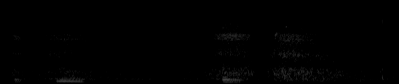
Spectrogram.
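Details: Soft, whistling, wheezy snoring over two breath cycles against low hiss; noisy breathing while sleeping at night.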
